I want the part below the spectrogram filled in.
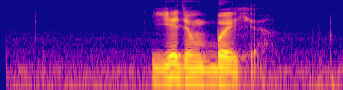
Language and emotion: Russian, neutral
